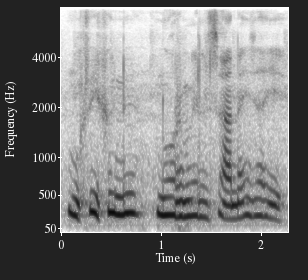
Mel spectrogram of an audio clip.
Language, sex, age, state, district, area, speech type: Bodo, female, 45-60, Assam, Kokrajhar, urban, spontaneous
